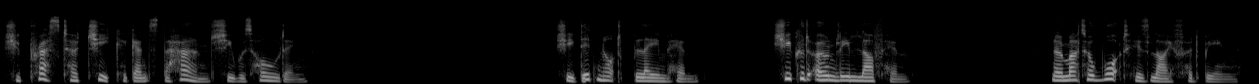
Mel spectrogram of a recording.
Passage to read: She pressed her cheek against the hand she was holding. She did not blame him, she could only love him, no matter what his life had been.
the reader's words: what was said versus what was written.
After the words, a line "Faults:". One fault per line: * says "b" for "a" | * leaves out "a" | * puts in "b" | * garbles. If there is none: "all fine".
She pressed her cheek against the hand she was holding. She did not blame him, she could only love him, no matter what his life had been.
Faults:
all fine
